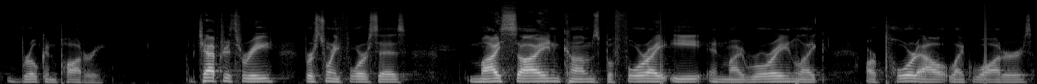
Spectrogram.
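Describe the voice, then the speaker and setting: A man's voice: medium pitch, vocal fry. A man leading a casual Bible study, talking conversationally and reading scripture aloud with emphasis. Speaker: pastor.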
